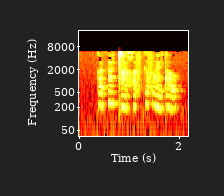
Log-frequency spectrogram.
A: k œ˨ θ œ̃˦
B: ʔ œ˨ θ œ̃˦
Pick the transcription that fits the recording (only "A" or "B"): A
